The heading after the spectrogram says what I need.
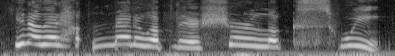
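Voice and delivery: high pleading sheep asking Murphy. Acted. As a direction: beg the sheepdog like an excited lamb.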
